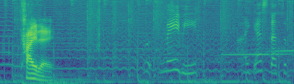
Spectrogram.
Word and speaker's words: Kaede: name is kaide and they say kai day that's how you pronounce that name you're not allowed to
